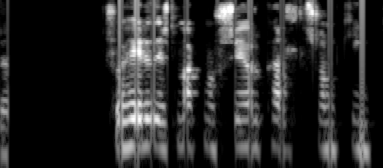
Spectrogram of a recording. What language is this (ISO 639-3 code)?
isl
